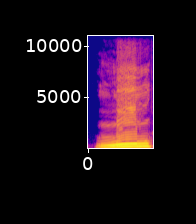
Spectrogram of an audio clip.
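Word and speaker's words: ميم: words lamp plug bull meme corresponds to the letter M in English and it is pronounced exactly the same way as the sound ma in these English words man camel room noon corresponds to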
